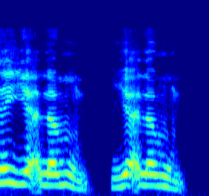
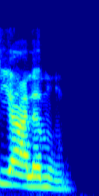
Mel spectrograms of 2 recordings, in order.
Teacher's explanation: This is common mistake for non-Arab people especially when produce همزة instead of عين. يعني they say يألمون يألمون not يعلمون.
